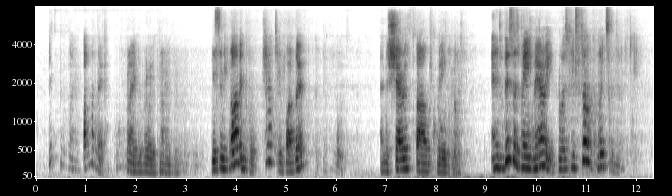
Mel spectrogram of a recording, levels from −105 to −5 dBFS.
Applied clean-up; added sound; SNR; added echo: neural mask model DeepFilterNet 3.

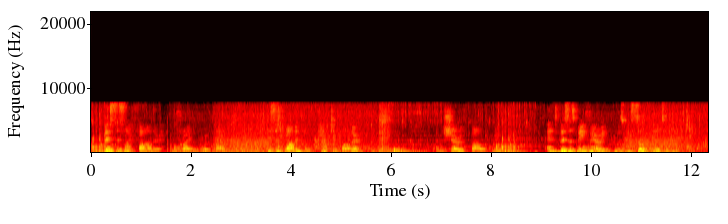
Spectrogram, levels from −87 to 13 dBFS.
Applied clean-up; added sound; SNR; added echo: none; Toilet flush; 8 dB; reverberation time 0.2 s.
